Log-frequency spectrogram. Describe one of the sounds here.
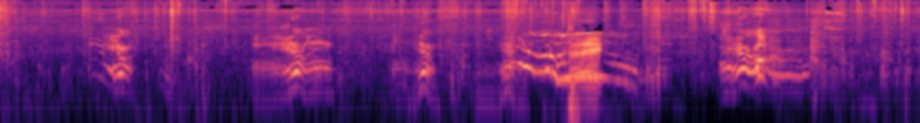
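Dogs whine and yelp excitedly up close.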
